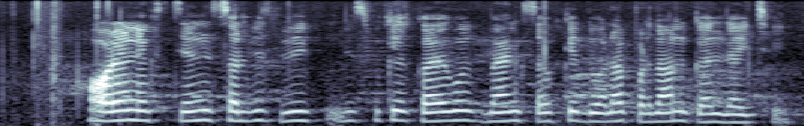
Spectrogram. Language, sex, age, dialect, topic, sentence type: Magahi, female, 31-35, Western, banking, statement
